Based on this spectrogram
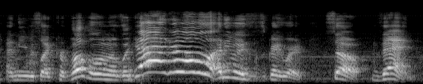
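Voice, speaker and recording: Sitting indoors with friends, a young woman vlogger rambles on camera to a friend about a dream she had, giggly and easily distracted, constantly using "like" and "anyways." She talks fast in a medium-pitched voice, and the poor audio carries a little hiss or hum.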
